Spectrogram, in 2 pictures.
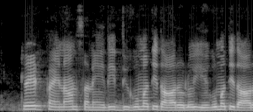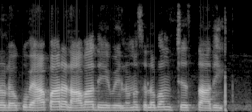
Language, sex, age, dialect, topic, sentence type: Telugu, male, 25-30, Southern, banking, statement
